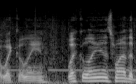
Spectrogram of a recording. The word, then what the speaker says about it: Wickeline: Yes, Dr. Naja pronounces this Weakline. I refuse to pronounce it that way, so I'm going to keep calling it Wickeline.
